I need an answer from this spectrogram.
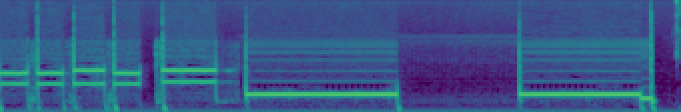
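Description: Push-button telephone tones as a number is dialed: a quick run of short dual-tone beeps, then several longer steady tones separated by brief gaps, ending in a clipped final beep, all loud and with no voices.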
